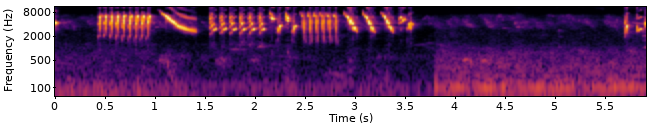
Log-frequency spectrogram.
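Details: A male European goldfinch sings for young birds to learn from. The song has a bright tinkling trill, a downslurred sweep and stacked twittering notes, then a buzzy rattle. It ends abruptly, leaving a faint low hum.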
